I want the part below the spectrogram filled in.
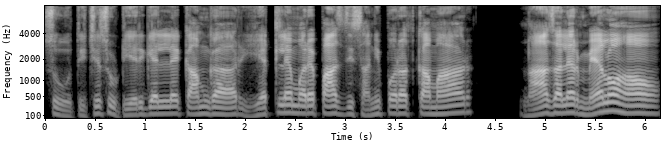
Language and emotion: Goan Konkani, fearful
